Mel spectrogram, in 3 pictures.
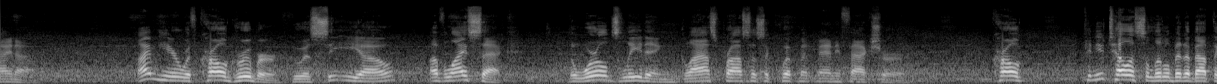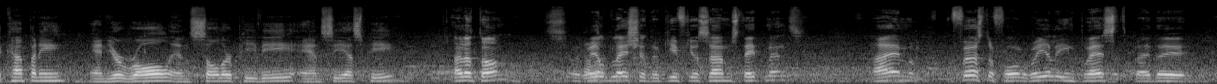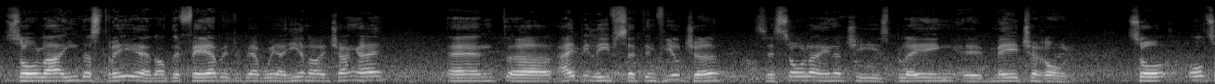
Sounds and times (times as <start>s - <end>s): Speech: 1.4s - 9.1s, 9.9s - 20.2s, 20.9s - 28.2s, 28.8s - 36.4s.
